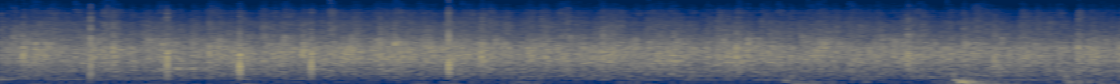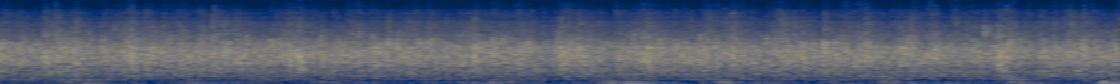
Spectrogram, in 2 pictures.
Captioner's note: applause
